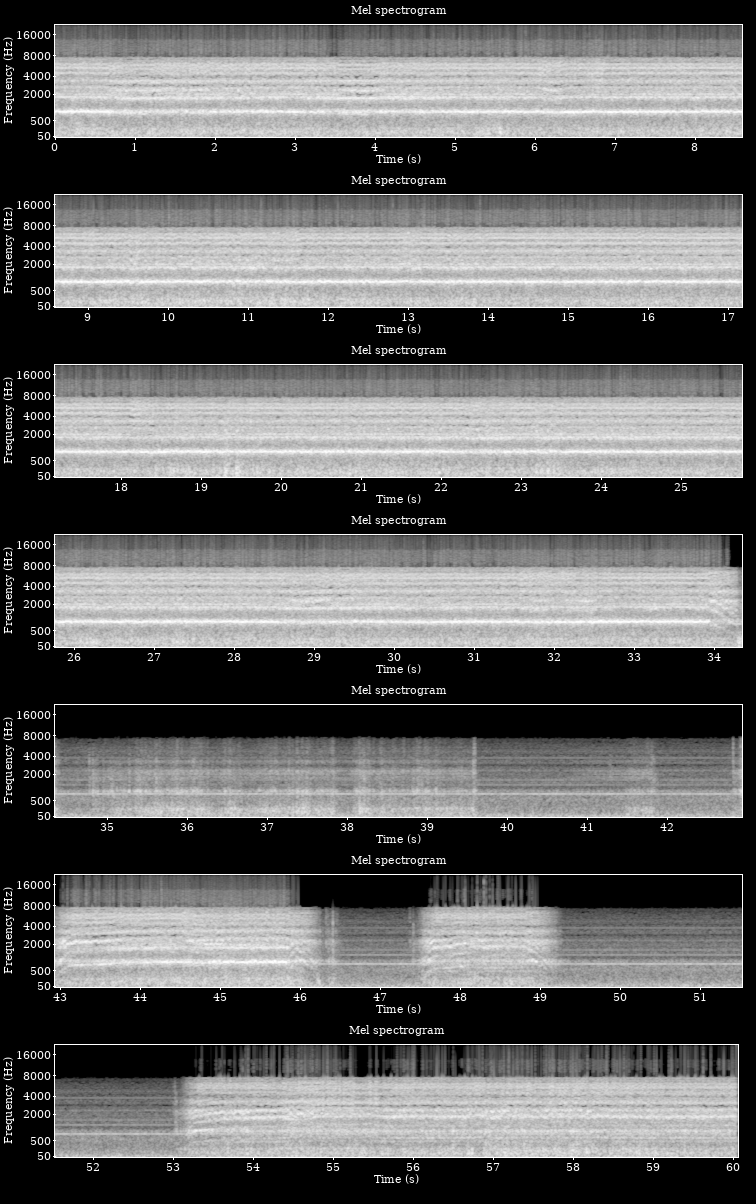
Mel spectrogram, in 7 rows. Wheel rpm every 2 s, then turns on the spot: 230, 230, 230, 230, 230, 230, 230, 240, 240, 230, 230, 230, 230, 230, 230, 230, 210, 30, 20, 10, 0, 100, 180, 40, 70, 0, 60, 160, 160, 160.
34-40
